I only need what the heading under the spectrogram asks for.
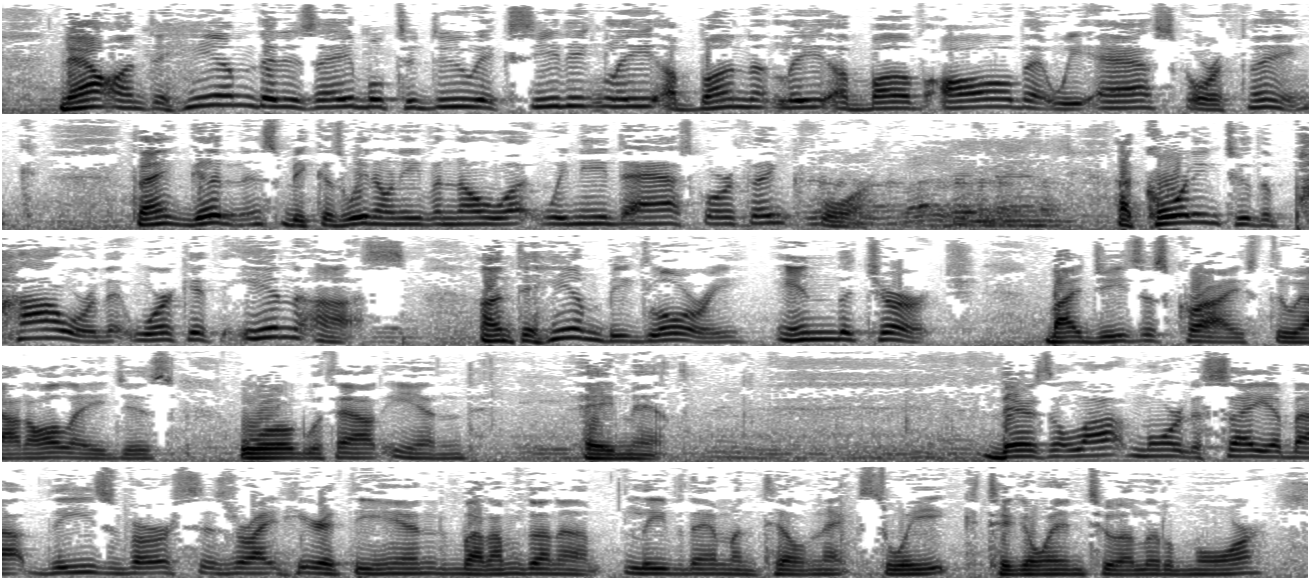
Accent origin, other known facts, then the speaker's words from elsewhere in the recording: Mexico; I grew up in Mexico, and it was in Mexico where I was told this story.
